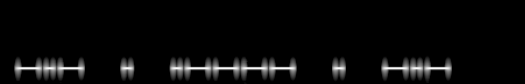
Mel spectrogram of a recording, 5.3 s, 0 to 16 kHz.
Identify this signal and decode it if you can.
Morse code, heard as a keyed tone, about 17 wpm, spaced as for 12 wpm, 700 Hz. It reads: KE1EK
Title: USA Call Signs - 5 Characters - 2x Character Spacing - 17wpm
